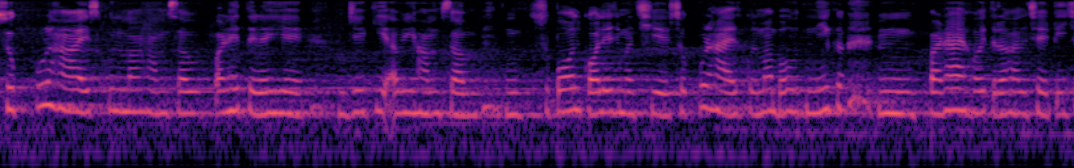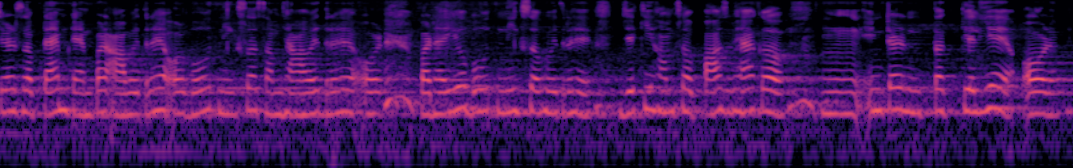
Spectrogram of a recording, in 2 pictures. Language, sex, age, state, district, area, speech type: Maithili, female, 18-30, Bihar, Supaul, urban, spontaneous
